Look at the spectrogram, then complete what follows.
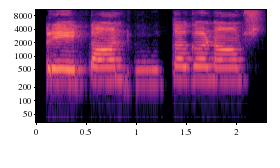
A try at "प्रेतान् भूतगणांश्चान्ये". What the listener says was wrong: There I marked, you missed that Mahaprana. Pretan Bhuta, Bhu. Little more stress and recite. Bhu.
